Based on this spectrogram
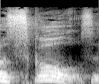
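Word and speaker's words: Schols: Oh, Scholes is how it's pronounced. Sorry. Okay. It's S-C-H-O-L-S, but when I...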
